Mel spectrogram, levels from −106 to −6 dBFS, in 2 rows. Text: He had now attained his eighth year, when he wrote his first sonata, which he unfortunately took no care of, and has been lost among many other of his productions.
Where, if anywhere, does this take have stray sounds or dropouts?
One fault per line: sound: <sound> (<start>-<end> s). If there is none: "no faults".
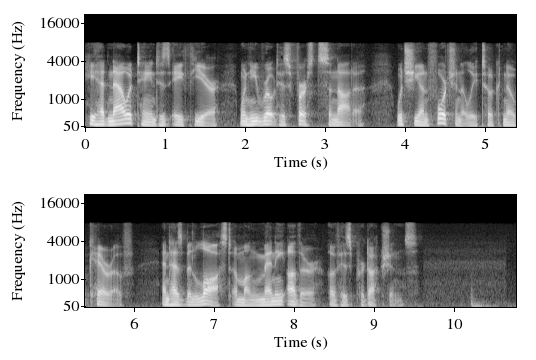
sound: thud (10.2-10.6 s)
